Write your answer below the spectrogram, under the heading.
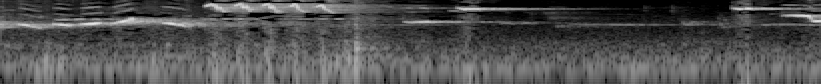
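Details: White-browed shortwing song used as a lure: a thin whistle sliding up then down, a burst of fast high chattering notes, then separate sharp high whistles after a pause.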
